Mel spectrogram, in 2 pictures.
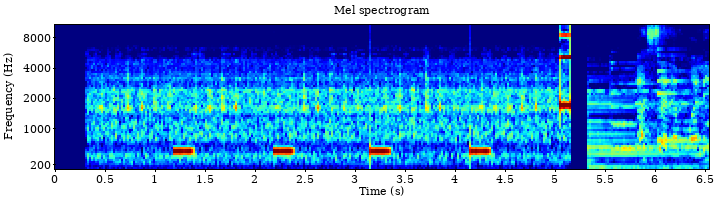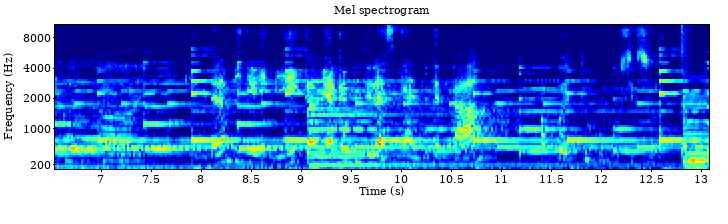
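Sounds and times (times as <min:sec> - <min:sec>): music: 0:05.3 - 0:13.0.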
